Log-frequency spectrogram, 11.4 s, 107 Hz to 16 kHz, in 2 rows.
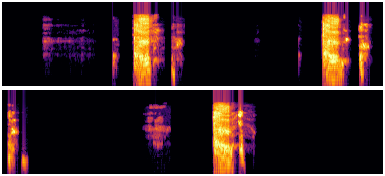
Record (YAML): three_cough_length: 11.4 s
three_cough_amplitude: 31624
three_cough_signal_mean_std_ratio: 0.26
survey_phase: beta (2021-08-13 to 2022-03-07)
age: 18-44
gender: Female
wearing_mask: 'No'
symptom_none: true
symptom_onset: 11 days
smoker_status: Never smoked
respiratory_condition_asthma: false
respiratory_condition_other: false
recruitment_source: REACT
submission_delay: -1 day
covid_test_result: Negative
covid_test_method: RT-qPCR
influenza_a_test_result: Negative
influenza_b_test_result: Negative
